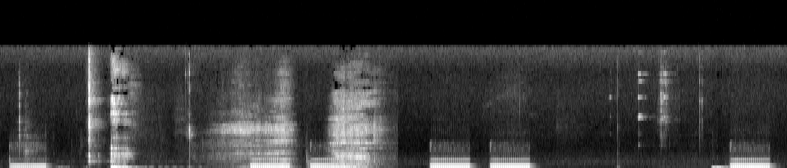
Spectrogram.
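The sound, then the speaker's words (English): An outgoing phone call to a business rings on the line, a steady buzzing tone in short bursts, some in pairs, between breathy noises and soft clicks, with no talk. “If they don't pick up, I might just leave a voicemail and then we'll call someone else.”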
